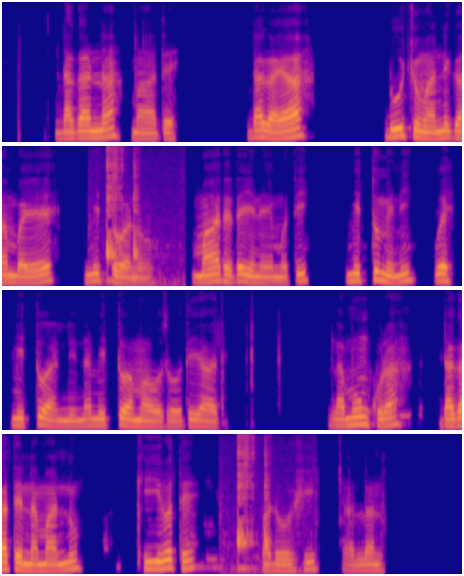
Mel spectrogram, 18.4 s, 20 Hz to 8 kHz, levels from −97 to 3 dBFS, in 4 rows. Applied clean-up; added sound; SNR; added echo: none; Fart; 5 dB; none.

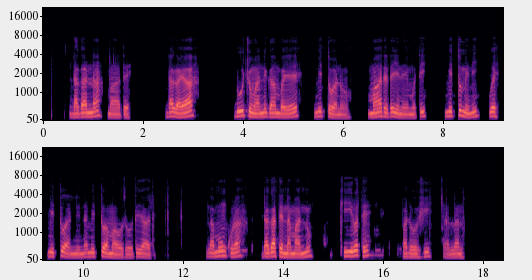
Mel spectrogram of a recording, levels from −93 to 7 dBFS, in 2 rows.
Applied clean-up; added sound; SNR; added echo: none; none; none; none.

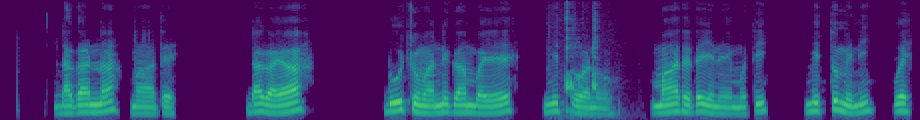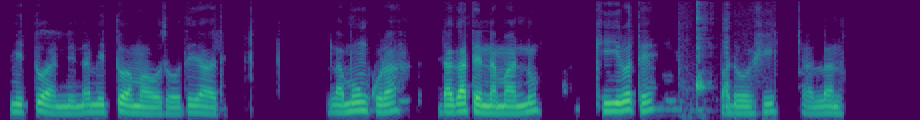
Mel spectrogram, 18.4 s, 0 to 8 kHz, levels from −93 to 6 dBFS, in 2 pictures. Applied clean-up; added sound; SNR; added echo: neural mask model RNNoise.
